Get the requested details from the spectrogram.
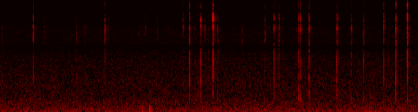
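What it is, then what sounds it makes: Plastic marker tapped with nails. Long painted nails tap and scratch the hollow plastic barrel of a small Sharpie marker, held and rested on a table. Quick, sharp, bright clicks come at an irregular pace over a faint steady hiss. A couple of soft low thumps occur as the marker shifts against the table.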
